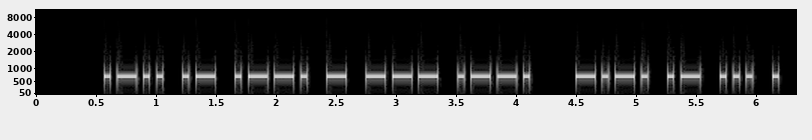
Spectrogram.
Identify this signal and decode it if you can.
Morse code, heard as a keyed tone, about 22 wpm, 690 Hz. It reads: LAPTOP CASE
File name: Difficult Words with Hints - 22wpm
